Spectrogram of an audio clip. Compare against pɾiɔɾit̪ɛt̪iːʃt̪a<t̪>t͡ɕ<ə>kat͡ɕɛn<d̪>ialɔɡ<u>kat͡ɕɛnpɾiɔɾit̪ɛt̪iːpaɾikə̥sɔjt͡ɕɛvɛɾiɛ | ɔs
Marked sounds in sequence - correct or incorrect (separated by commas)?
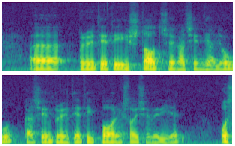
correct, correct, correct, correct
